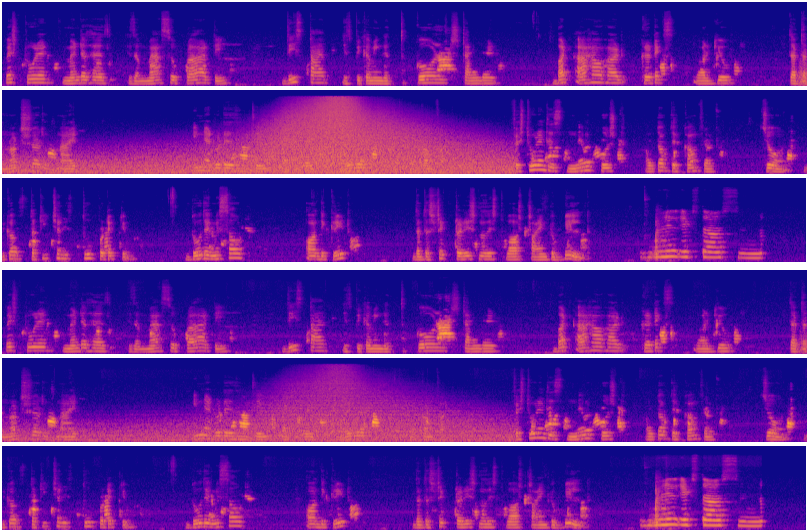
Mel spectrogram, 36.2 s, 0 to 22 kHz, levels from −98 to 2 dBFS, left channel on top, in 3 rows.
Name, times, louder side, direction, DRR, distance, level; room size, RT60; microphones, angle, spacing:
voice 1, 0.1-1.6 1.9-3.4 4.2-5.9 6.2-6.6 6.9-7.4 8.3-9.9 10.4-11.0 11.8-13.2 14.9-17.6 18.2-18.8 19.8-21.3 21.7-22.8 23.5-23.9 24.3-26.1 26.9-27.8 28.7-29.3 30.3-32.9, left 2 dB, 35° left, 0.8 m, -37 dB
sound 1, 11.9-19.8, left 7 dB, 75° left, 0.4 m, -36 dB
voice 2, 21.0-21.4 23.9-24.0 27.8-27.9 29.4-29.5 33.7-35.6, right 6 dB, 50° right, 0.5 m, -29 dB
3.5 x 2.1 x 3.8 m
head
